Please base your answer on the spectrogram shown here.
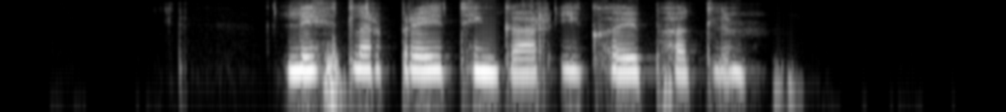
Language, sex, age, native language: Icelandic, female, 20-29, Icelandic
